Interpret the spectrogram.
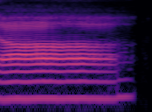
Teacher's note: आ विवृत होता है सबसे ज्यादा मुख खुलता है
